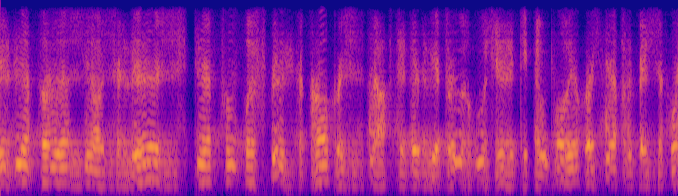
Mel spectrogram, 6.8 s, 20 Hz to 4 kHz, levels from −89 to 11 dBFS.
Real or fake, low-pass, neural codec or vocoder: fake; 3.6 kHz; codec, 16 kHz, 0.5 kbps, FreqCodec, smaller model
